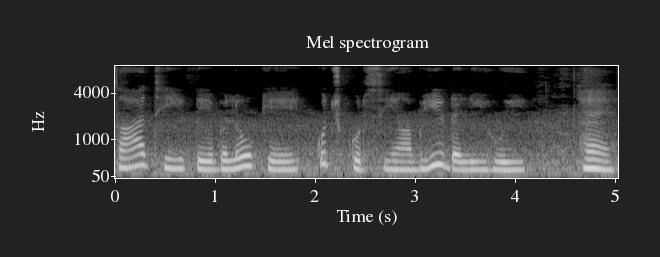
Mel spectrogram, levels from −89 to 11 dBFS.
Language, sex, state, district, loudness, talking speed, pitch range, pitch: Hindi, female, Madhya Pradesh, Katni, -15 LUFS, 120 wpm, 170-205 Hz, 185 Hz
